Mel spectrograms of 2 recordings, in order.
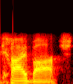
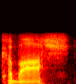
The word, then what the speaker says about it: kibosh: Well, first of all, Mr. Saginaw Valley State, as I stare at our show notes here, it's kibosh, not kibosh. Okay. And it's spelled K-I-B-O-S-H.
